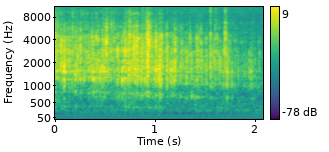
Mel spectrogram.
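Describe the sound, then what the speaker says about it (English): Ice rattles and clinks steadily against a glass as a sparkling water drink with syrup is stirred, a busy jangling texture close by. "Let's go ahead and stir this"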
